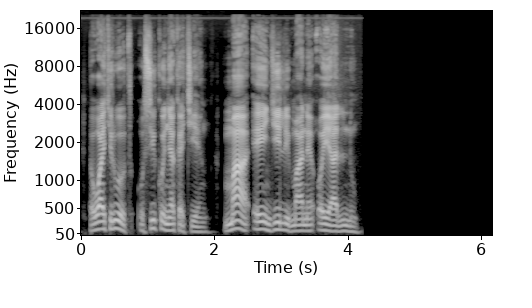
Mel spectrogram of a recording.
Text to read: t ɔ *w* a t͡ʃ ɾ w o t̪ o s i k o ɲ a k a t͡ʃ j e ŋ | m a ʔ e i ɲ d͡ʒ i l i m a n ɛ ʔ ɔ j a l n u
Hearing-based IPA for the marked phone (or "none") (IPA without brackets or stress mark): w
